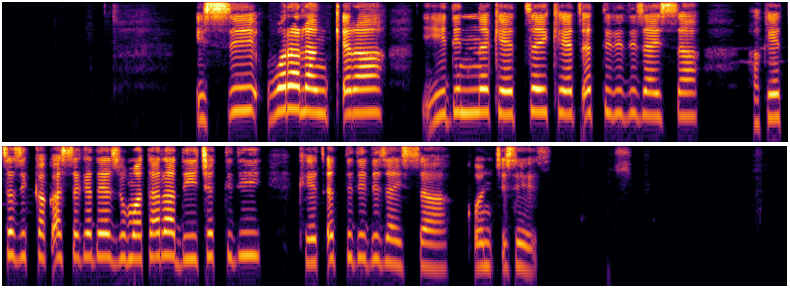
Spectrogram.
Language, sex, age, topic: Gamo, female, 25-35, government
